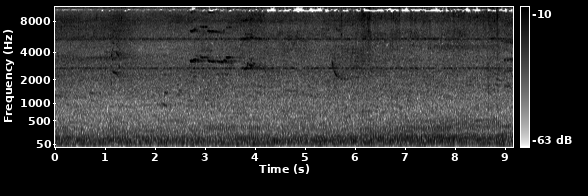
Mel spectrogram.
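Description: Steady low outdoor rumble with a few faint, short bird chirps scattered through it.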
